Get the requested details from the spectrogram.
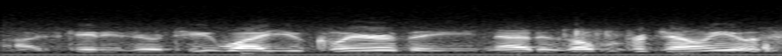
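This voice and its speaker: A man's voice: on the high side, rapid-fire, background noise. A man casually hosting an amateur radio net as its controller, heard over radio. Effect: two-way radio. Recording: dull, lo-fi radio audio.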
